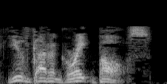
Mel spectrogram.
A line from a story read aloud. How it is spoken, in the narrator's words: the clueless candidate cheerfully exclaimed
